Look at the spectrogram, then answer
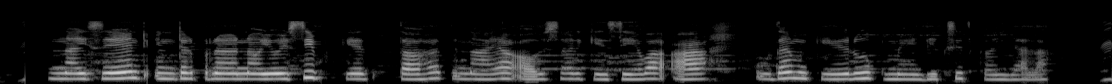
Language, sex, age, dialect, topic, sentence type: Bhojpuri, female, 18-24, Southern / Standard, banking, statement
